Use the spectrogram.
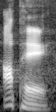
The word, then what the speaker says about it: Ape: Uh it's pronounced ape.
